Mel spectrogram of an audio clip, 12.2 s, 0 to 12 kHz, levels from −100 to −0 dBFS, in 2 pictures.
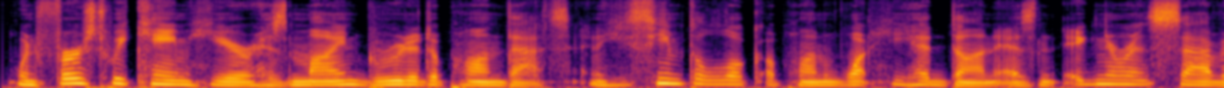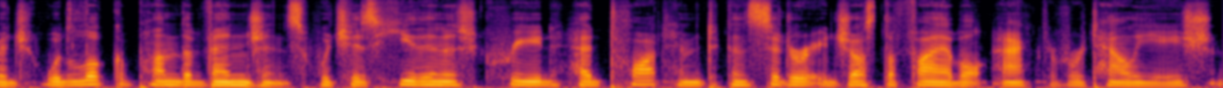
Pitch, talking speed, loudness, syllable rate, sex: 135 Hz, 210 wpm, -20 LUFS, 5.5 syllables/s, male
